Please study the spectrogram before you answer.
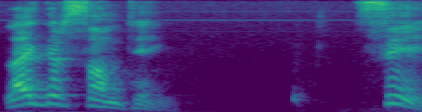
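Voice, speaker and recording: A man teaching a spoken lesson, mixing English phrases into his speech and drawing out each example word slowly. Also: high voice, wildly swooping pitch, husky. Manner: slow drawn-out word demonstrations.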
